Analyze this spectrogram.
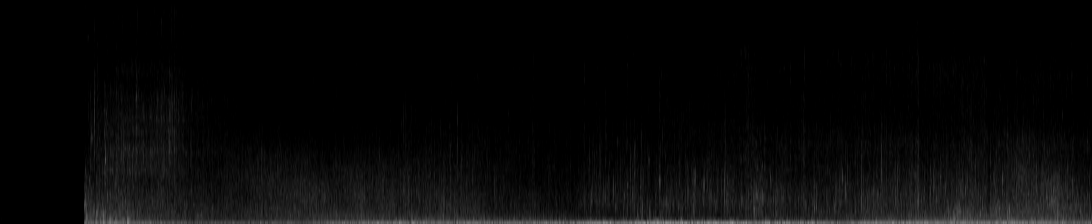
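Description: A large stone bursts up out of the ground with a deep, rumbling roar.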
